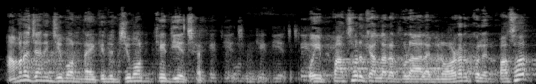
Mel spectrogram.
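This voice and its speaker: A man preaching a Bengali sermon, telling a story with animated shifts of voice and sudden rising shouts. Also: medium pitch, fast, crowd noise. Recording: echoey hall with long reverb.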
